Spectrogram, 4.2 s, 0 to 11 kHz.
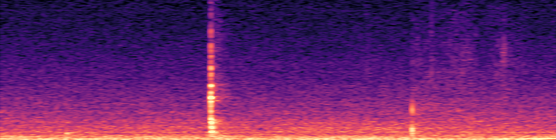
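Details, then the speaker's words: Omron LY2 DPDT relay in a power supply/battery backup circuit, unplugging mains: one crisp click over steady fan hum with no fan interruption as relay drops to rest and battery takes over; normal relay click. "I'm going to unplug it we should hear the click of the relay as it goes back to the normal position unpowered and the battery will kick in"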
